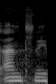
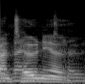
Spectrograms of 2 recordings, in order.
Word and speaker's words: Antonio: I said Anthony Banderas. Oh, yes, instead of Antonio. Oh, you were anglicising it.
